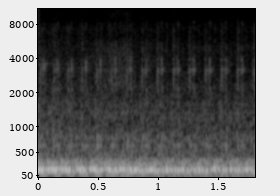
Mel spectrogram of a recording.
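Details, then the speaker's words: Subaru 08/09 STI rally car on dyno with 36 mm restrictor, stuck at five pounds boost: loud engine with rapid hard metallic rapping over the rumble; injectors banging away, tuner suspects spun bearing. "banging away holy [ __ ] it sounds like it's got a spun bearing"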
